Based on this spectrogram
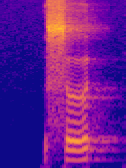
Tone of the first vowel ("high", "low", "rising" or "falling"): rising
